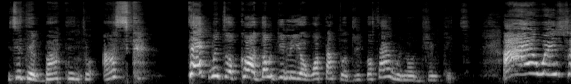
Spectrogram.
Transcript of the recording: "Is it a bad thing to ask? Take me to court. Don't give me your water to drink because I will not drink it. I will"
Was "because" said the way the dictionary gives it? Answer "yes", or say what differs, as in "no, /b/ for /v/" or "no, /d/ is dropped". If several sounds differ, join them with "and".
no, /z/ is dropped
